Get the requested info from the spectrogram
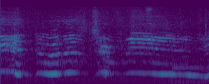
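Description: A high-pitched voice with no clear words, holding long wavering tones that slide in pitch and fall slowly near the end, over a faint steady low tone.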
